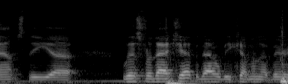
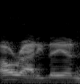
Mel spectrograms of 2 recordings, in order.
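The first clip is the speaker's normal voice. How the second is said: put-on low grunting Southern voice; 2 semitones lower than usual. Performing an impression after being asked: Karl from Sling Blade voice. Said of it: "I do, uh, Carl from, uh, Sling Blade".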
